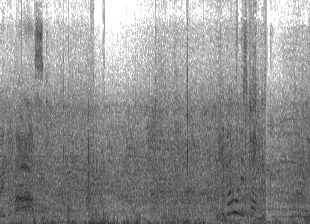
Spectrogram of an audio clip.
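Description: Wind buffeting the camera microphone in a steady low rumble, with brief snatches of voices near the start and again about five seconds in.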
